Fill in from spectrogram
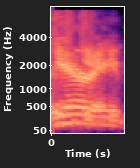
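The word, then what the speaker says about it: Gerry: And it's hard because it, like, some of the tragedies it portrays in there, like, with is his name Jerry or Gary? Jerry? – Gary Bertie. – Spelled like it's Jerry.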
